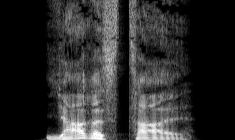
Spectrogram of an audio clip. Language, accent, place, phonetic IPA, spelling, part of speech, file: German, Germany, Berlin, [ˈjaːʁəsˌt͡saːl], Jahreszahl, noun, De-Jahreszahl.ogg
- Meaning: date (of the year)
